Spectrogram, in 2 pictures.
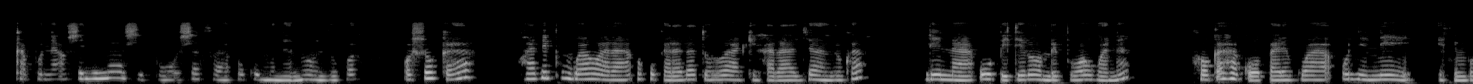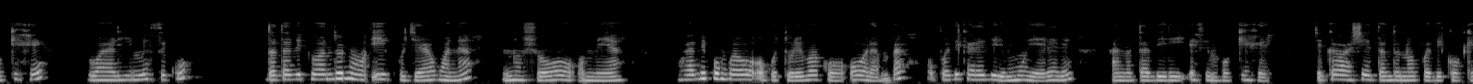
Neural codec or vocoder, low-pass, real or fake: none; 7.2 kHz; real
